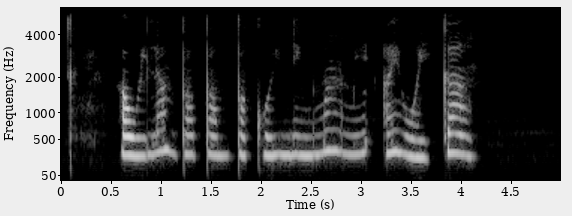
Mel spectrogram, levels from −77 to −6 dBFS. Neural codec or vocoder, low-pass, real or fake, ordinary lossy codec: vocoder, 24 kHz, 100 mel bands, Vocos; 5.4 kHz; fake; AAC, 48 kbps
